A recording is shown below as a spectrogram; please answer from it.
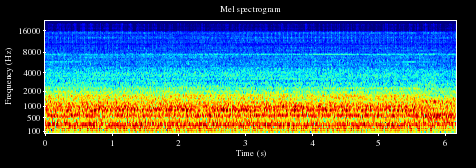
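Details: Beko washing machine, 7 years 8 months old, gives a loud, steady, gritty rumble throughout the spin: worn drum bearings.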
